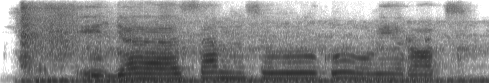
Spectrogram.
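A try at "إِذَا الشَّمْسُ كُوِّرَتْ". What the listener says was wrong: Iza langsung masuk shin. Izash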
